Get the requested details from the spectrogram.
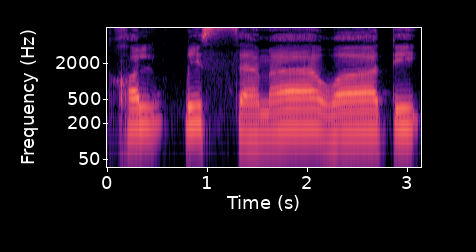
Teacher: میم کھڑا زبر ما، واو کھڑا زبر وا، ایک الف کے برابر، یہ دونوں لمبے ہو رہے ہیں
